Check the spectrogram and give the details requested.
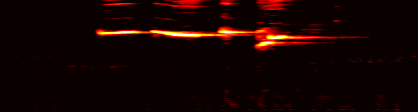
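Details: A chestnut-capped thrush gives a brief, sweet phrase. It starts with a long, level whistle, then breaks into quick slurred notes and a falling, drawn-out ending. There are no other sounds.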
